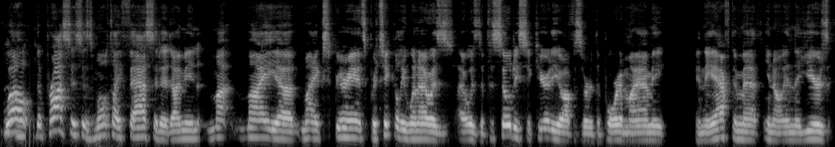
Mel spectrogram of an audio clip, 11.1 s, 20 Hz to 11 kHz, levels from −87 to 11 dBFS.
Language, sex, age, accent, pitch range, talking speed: English, male, 50-69, American, 130-155 Hz, 190 wpm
